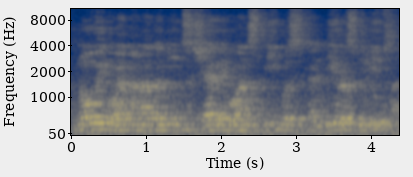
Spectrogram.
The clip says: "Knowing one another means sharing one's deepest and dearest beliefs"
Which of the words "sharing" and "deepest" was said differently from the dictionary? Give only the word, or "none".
deepest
